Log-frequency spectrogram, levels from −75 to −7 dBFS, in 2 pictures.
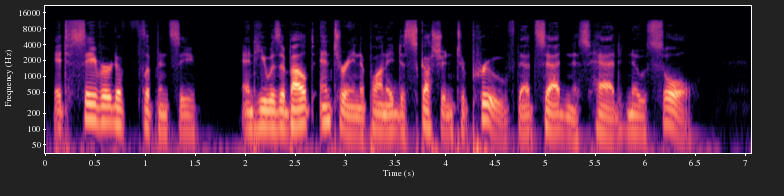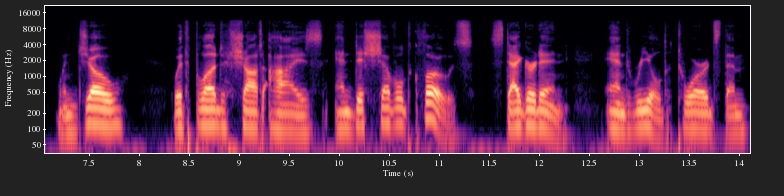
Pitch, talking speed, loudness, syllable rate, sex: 100 Hz, 145 wpm, -21 LUFS, 4.6 syllables/s, male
